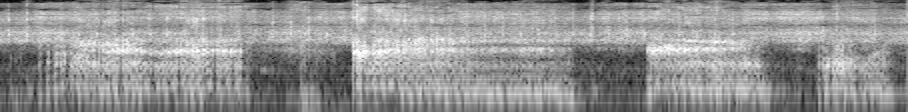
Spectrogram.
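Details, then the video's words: Papillon dog described as grumpy producing harsh, grumbling growls in several sustained bouts separated by short breaths, the rumble rising and falling in loudness. "J.K. Growling - Just another grumpy papillon"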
